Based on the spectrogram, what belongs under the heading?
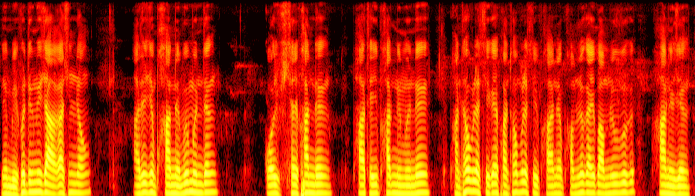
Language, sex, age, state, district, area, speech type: Bodo, male, 60+, Assam, Udalguri, rural, spontaneous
